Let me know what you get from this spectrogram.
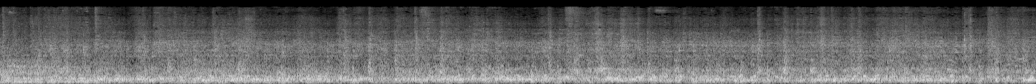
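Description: Passenger coaches of an arriving express train rolling past along the platform: a steady, loud rumble of wheels on rail with scattered clicks as the wheels cross rail joints.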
